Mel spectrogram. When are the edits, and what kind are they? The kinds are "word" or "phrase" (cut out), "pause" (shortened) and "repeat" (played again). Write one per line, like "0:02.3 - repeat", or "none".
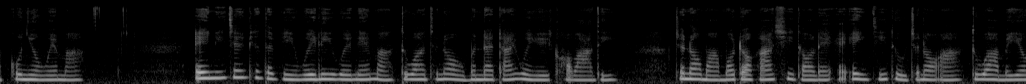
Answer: none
